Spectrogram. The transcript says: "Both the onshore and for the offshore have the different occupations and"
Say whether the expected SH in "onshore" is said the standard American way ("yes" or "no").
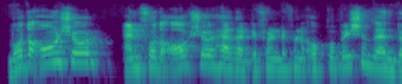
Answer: yes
